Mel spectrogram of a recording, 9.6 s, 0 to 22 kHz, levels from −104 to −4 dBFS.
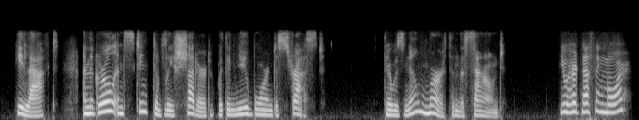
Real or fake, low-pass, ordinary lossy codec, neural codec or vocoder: fake; 7.2 kHz; Opus, 16 kbps; codec, 16 kHz, 6 kbps, DAC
